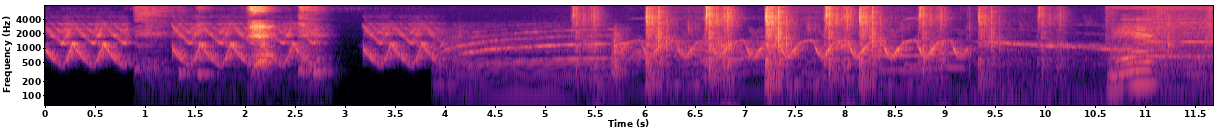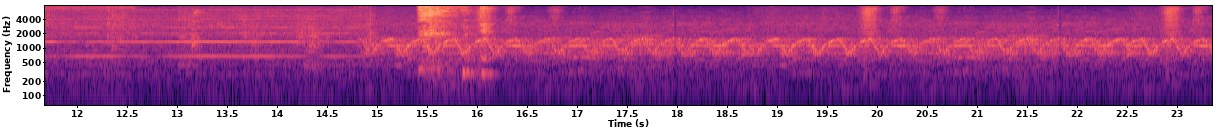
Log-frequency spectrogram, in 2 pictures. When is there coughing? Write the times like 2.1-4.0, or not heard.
0.8-2.8, 15.3-16.2.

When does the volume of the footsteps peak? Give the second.
7 s.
